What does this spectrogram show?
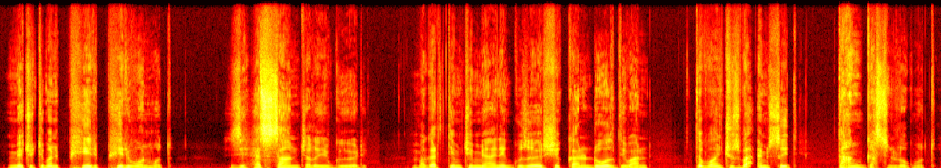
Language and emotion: Kashmiri, angry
